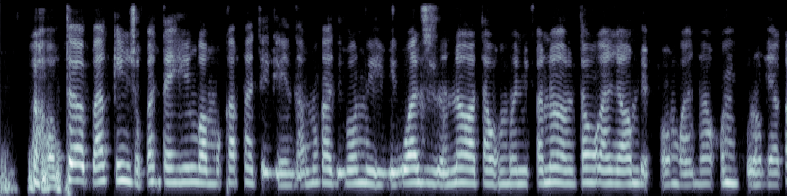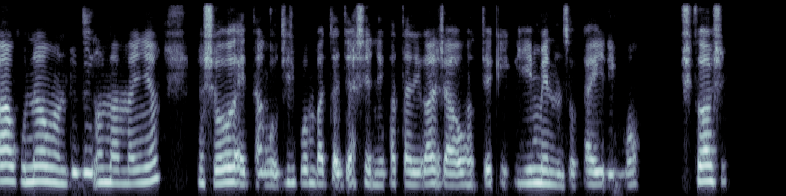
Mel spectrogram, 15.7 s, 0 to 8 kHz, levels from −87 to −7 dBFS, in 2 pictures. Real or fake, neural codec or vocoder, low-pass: fake; codec, 16 kHz, 4 kbps, FunCodec, trained on Chinese and English, 50 frames a second; 7.2 kHz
